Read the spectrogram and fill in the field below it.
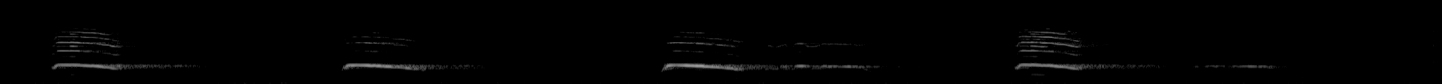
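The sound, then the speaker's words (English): An owl hoots four times in a slow, steady sequence, each call a clear, wavering note of a second or two with a short pause between. Distinct, with no voices. “What do owls mean to you?”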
